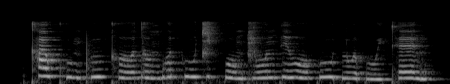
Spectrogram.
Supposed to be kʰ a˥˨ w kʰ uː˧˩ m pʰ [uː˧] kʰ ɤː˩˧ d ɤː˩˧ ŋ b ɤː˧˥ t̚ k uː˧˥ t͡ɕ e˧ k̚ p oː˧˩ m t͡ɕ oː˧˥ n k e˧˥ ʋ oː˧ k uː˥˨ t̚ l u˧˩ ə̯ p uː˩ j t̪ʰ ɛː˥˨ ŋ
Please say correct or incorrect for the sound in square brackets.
incorrect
